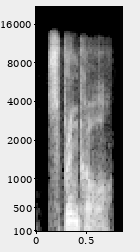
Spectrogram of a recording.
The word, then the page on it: sprinkle: British English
